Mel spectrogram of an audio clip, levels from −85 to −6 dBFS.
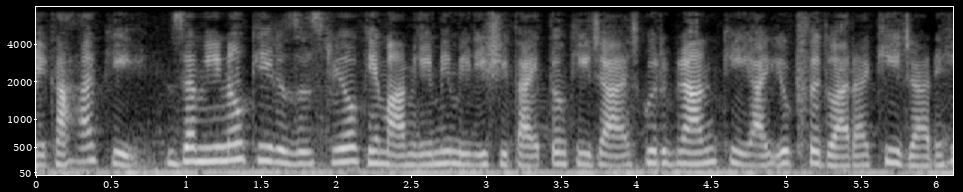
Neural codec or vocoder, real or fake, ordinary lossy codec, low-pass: codec, 16 kHz, 1.1 kbps, Voila-Tokenizer; fake; none; 7.2 kHz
